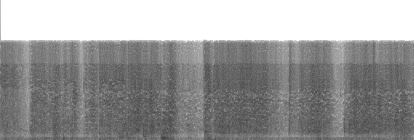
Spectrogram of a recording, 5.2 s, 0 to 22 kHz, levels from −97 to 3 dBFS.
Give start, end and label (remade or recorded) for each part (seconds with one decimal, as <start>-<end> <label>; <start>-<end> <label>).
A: 0.0-5.2 recorded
